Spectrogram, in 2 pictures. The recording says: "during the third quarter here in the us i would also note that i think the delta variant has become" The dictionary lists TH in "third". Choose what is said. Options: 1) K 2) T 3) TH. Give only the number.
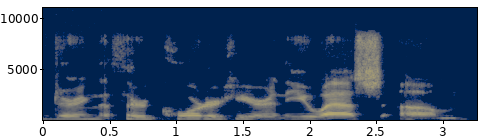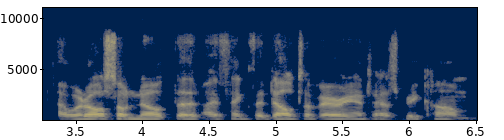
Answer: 3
